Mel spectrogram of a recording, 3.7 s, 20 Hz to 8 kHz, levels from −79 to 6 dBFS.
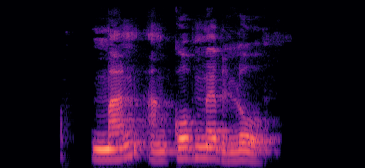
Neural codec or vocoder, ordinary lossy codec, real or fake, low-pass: none; AAC, 48 kbps; real; 7.2 kHz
